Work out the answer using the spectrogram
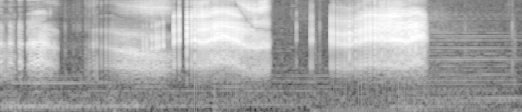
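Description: A European Roller gives three harsh, rasping, crow-like calls, each about half a second long, with brief pauses between them.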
